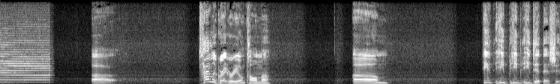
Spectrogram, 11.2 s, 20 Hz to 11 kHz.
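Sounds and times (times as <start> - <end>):
air horn blasts: 0.0 - 1.2
speech: 1.8 - 2.4, 4.0 - 5.5, 7.1 - 7.8, 9.7 - 11.2.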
